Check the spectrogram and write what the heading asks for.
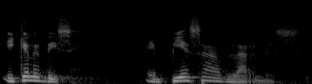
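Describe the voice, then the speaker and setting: A man's voice: mid-range voice, sing-song, slow, darkish tone. A male pastor preaching a sermon, asking the congregation questions and answering them himself, with emphatic stress on key words.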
